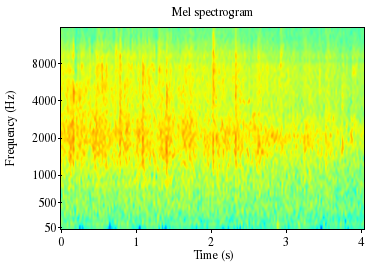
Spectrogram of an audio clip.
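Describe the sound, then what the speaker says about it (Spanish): Steady congregational applause for Christ during a church sermon, a fairly quiet, even wash of many hands clapping that continues unbroken throughout, heard from a distance with no speech on top. "Dale un aplauso a Cristo fuerte."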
